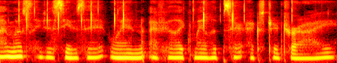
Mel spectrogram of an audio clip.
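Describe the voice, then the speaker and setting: Soft-spoken and somewhat breathy, a woman speaks in a fairly low, dark, mellow voice. Her intonation is monotone and flat, and her pace is fairly slow. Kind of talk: ASMR casual chat.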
